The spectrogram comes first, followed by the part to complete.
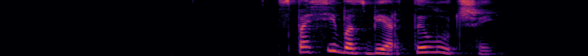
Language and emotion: Russian, positive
